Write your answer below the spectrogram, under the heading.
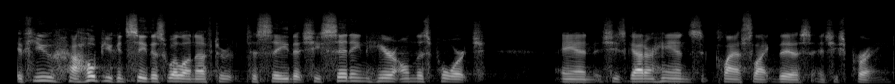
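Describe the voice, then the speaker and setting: A man with an ordinary speaking voice talks at a moderate pace, fairly high in pitch, with fairly even intonation and big swings in loudness. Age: 60s. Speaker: pastor. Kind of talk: sermon. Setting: church.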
